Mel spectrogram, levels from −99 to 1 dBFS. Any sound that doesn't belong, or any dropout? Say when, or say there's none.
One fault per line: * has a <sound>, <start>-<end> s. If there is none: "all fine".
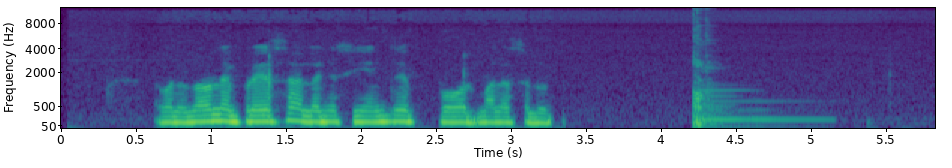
* has a thud, 4.2-5.2 s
